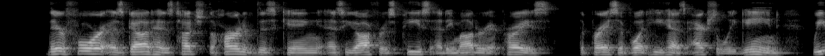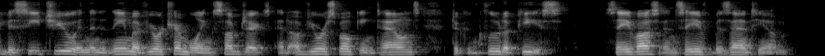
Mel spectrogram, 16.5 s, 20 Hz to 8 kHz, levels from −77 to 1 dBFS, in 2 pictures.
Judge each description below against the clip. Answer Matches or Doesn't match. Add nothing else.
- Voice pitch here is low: Matches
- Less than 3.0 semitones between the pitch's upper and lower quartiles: Doesn't match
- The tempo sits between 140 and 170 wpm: Doesn't match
